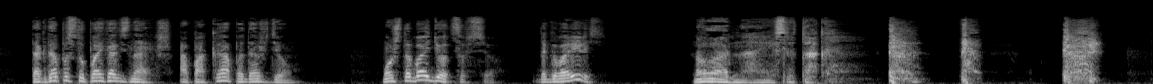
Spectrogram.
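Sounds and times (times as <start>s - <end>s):
speech: 0.3s - 3.0s, 3.8s - 6.1s, 6.9s - 8.5s
man coughing: 8.9s - 10.0s, 10.6s - 11.2s.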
